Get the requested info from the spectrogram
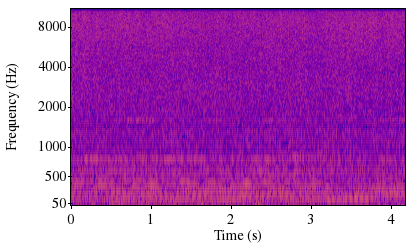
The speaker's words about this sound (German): Aus der allumfassenden Stille des Eisfeldes wird ein tosendes Rauschen. Den Wasserfall können wir hören lange bevor wir ihn sehen.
